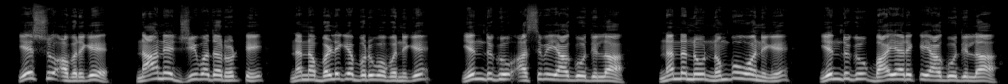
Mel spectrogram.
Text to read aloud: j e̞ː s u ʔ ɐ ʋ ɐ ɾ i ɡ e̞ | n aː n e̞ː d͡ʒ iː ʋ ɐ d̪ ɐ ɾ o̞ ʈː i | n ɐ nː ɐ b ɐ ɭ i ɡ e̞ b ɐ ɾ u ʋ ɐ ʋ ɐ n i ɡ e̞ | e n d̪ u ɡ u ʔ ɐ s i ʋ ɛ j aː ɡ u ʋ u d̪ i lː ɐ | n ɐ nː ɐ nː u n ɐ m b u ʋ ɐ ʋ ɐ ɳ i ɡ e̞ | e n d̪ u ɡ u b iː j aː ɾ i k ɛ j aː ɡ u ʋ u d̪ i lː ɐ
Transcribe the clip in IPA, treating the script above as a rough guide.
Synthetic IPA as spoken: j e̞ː s u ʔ ɐ ʋ ɐ ɾ i ɡ e̞ | n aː n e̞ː d͡ʒ iː ʋ ɐ d̪ ɐ ɾ o̞ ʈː i | n ɐ nː ɐ b ɐ ɭ i ɡ e̞ b ɐ ɾ u ʋ ɐ ʋ ɐ n i ɡ e̞ | e n d̪ u ɡ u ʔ ɐ s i ʋ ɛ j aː ɡ u ʋ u d̪ i lː ɐ | n ɐ nː ɐ nː u n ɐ m b u ʋ ɐ ʋ ɐ n i ɡ e̞ | e n d̪ u ɡ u b aː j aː ɾ i k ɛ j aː ɡ u ʋ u d̪ i lː ɐ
